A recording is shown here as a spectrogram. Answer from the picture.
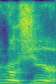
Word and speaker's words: Rozier: I've heard 10 different pronunciations of his name today. It's Terry Roier, everyone. It's the way it's been sounding for a long time and they just couldn't couldn't quite grasp it.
